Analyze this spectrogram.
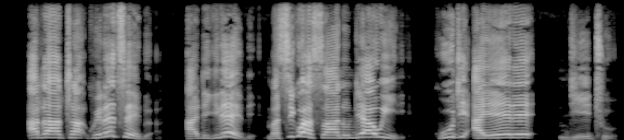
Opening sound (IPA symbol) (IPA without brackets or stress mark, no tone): a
